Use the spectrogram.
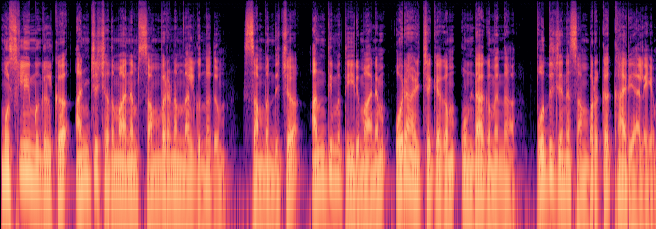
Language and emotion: Malayalam, neutral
